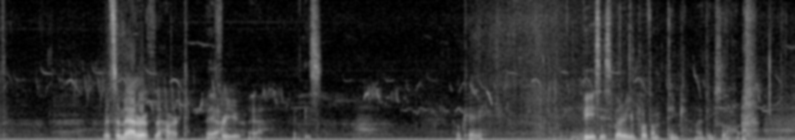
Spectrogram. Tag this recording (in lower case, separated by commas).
turkey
